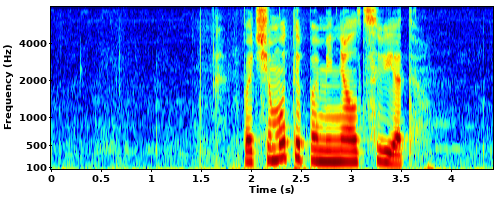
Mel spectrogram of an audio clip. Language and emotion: Russian, neutral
